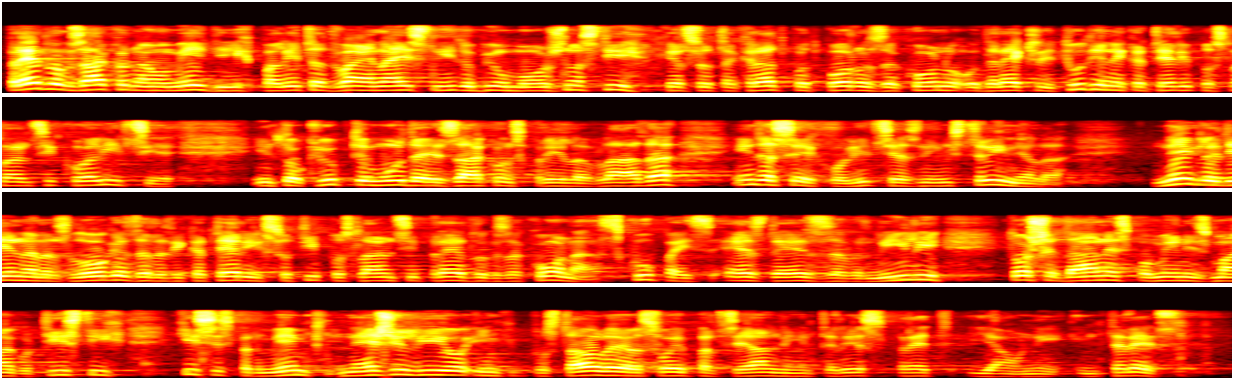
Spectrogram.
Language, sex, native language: Slovenian, male, Slovenian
